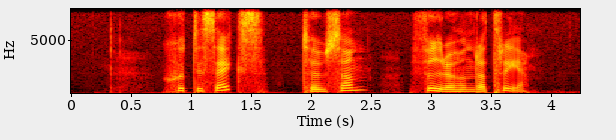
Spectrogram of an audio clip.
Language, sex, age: Swedish, female, 19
